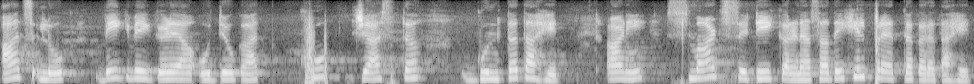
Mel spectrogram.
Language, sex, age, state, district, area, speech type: Marathi, female, 30-45, Maharashtra, Buldhana, urban, spontaneous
